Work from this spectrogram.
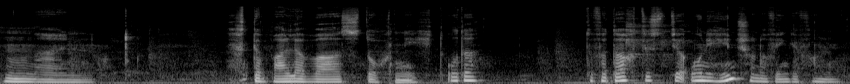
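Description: An actor playing a world-weary theatre colleague sharing secrets in a radio drama, confiding and sardonic in a deliberate way. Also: male voice, medium pitch, a little mellow, slight background noise, lightly acted. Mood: conspiratorial.

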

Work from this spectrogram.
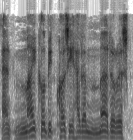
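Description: An actor playing a shrewd, observant detective, narrating his suspicions in a measured, reflective way in a radio drama. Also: lowish voice, close to an everyday voice. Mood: musing. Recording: slightly dull broadcast radio recording.

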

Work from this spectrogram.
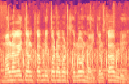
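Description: An actor playing a brisk Republican telegraph operator in a radio drama. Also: male voice, high-pitched, steady tone, heavy background noise, lightly acted. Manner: brisk, formal, radio procedure.

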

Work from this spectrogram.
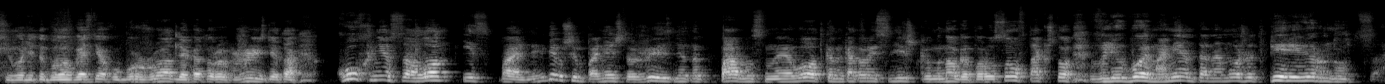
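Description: An actor playing an ardent, reflective racing driver in a radio drama, speaking in an intimate, searching, romantic manner. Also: male voice, mid-range voice, moderate pace, hardly any pauses, a little mellow, natural voice. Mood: animated, reflective. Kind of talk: radio play acting.

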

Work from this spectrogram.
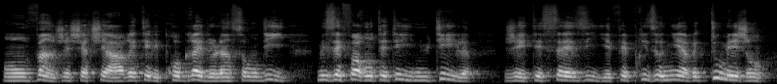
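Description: Woman narrator voicing a dignified lieutenant defending his honour, firm and loud. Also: lowish voice, normal speed, lightly acted. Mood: composed. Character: steadfast male lieutenant, cool then indignant.

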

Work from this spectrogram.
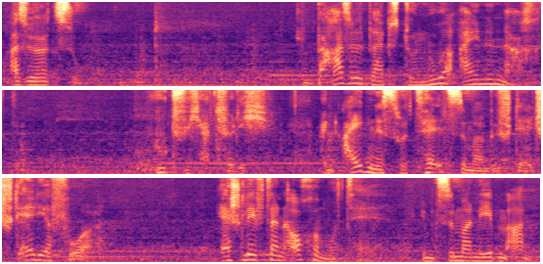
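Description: A man playing a caring, worried father in a radio drama, speaking earnestly and gently to his child. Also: medium pitch, expressive, unhurried, pauses often, music in the background, natural voice. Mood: urgent, reassuring. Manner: tender, earnest, instructing. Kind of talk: German radio drama acting. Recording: loud train-ride noise behind.

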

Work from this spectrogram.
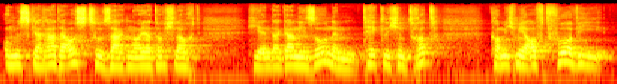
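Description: A man's voice: on the high side, normal speed, close to an everyday voice. A young actor in his twenties playing an earnest young regimental doctor who pleads respectfully before his ruler in a radio drama. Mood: pleading. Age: 20s. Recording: roomy studio echo.

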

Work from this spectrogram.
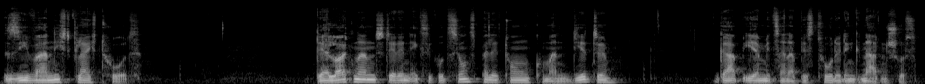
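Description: An actor playing a sober, dutiful French army captain in a radio drama, speaking in a measured, grave and formal manner. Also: male voice, low-pitched. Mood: sombre, factual. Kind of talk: radio drama narration in diary form.

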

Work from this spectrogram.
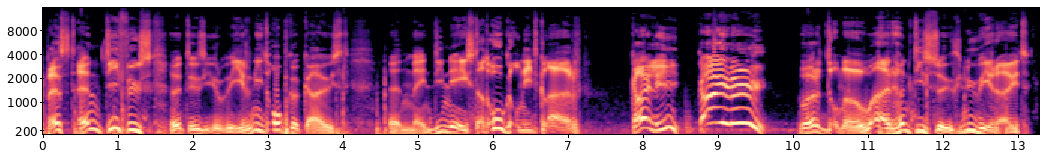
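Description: A man's voice: mid-range voice, huge pitch swings, slow pace, slight background noise, heavily acted. Cruel, wildly swooping tyrant father. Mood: furious. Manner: menacing, florid, cursing. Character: cruel, domineering father, a sinister village doctor. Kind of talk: radio horror comedy acting. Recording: loud music behind.

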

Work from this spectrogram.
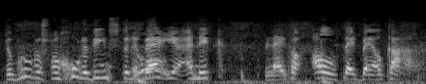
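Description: A loyal talking wolf played by a woman, polite, measured and secretive, in a radio drama. The voice is fairly high, on a noisy old recording. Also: natural voice. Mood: matter-of-fact. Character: courteous talking wolf, loyal servant to brothers.

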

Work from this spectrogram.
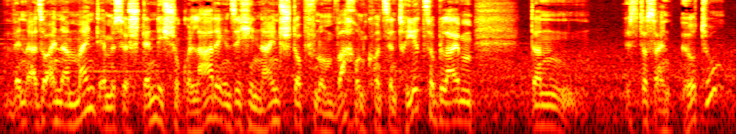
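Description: An actor playing a sceptical, excitable man who protests in colloquial, incredulous dialogue in an audio drama. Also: fairly low pitch, moderate pace, over music. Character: sceptical, excitable male sugar lover named Kim.

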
